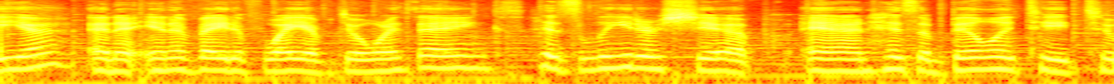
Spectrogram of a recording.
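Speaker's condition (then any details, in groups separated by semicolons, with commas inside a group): No condition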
